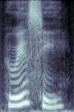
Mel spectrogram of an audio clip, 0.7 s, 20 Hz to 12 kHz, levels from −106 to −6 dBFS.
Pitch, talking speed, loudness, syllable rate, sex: 230 Hz, 240 wpm, -15 LUFS, 4.2 syllables/s, female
